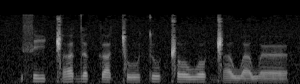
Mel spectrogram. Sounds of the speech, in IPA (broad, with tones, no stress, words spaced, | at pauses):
si˧ɡ͡ǁɐ˧də˧ kɐ˨ǀu˨ tu˧ ǁo˧wo˧ɡ͡ǁɐ˨ wɐ˨wœ˨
